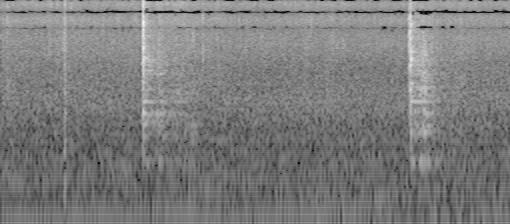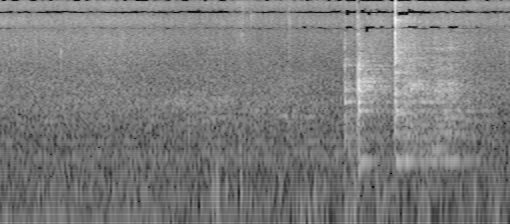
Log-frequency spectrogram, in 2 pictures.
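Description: Zucchini fritters sizzling in shallow oil in a metal tray, with a few sharp clicks and scrapes as a spatula lifts them out: one about a second in, one about three seconds in, and a cluster near the end.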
